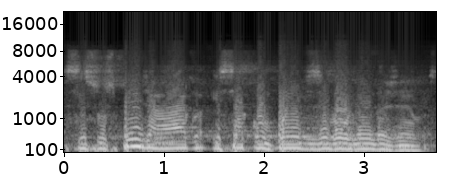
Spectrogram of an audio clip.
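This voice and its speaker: A man speaks at a moderate pace with lively intonation and a medium pitch, over noticeable background noise. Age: old. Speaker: coffee researcher. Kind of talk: panel debate.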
